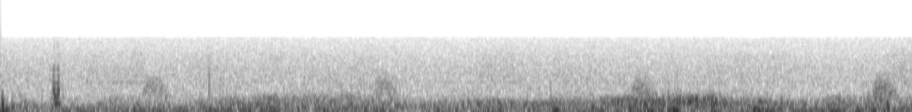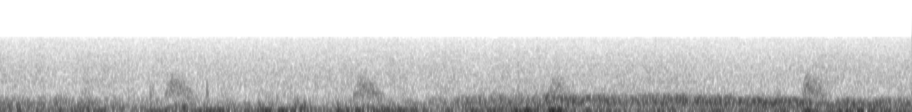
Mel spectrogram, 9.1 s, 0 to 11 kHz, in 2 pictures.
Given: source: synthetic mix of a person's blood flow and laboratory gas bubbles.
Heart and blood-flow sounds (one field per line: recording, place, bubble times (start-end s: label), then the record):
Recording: Doppler ultrasound of blood flow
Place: subclavian vein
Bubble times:
0.23-0.34 s: bubbles
From the record:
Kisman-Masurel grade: 123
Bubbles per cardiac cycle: 1 to 2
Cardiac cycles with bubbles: 10 to 50%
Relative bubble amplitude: loud (0.450 to 0.775)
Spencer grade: 2 (many but less than half of the cardiac periods contain bubble signals, singularly or in groups)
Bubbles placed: anywhere in the cardiac cycle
